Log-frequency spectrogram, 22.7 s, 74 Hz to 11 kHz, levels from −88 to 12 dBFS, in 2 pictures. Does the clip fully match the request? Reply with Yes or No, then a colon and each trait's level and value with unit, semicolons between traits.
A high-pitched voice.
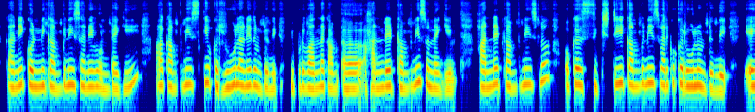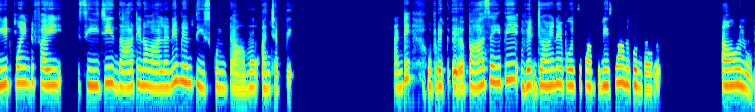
Yes: high, 240 Hz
